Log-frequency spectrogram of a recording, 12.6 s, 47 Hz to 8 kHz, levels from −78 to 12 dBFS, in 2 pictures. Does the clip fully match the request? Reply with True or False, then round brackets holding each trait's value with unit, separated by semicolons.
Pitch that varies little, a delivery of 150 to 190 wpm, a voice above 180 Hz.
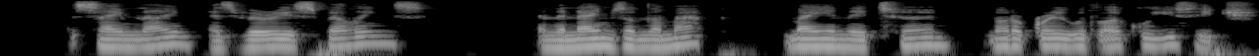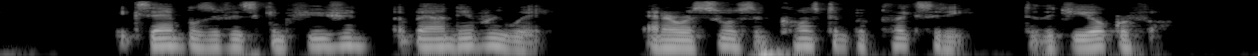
False (2.1 semitones; 175 wpm; 115 Hz)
